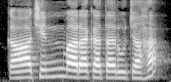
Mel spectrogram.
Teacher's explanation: The t in the end changes to n because of sandhi.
